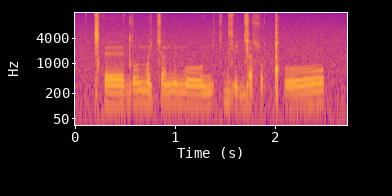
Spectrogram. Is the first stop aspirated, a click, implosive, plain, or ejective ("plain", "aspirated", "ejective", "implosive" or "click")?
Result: click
